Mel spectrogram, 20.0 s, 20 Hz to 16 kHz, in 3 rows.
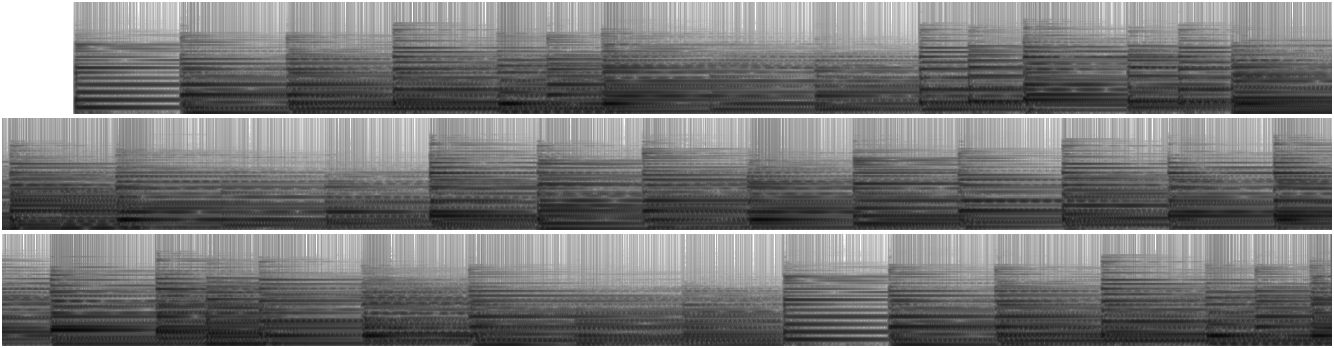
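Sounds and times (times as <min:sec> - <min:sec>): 
piano piece: 0:00.4 - 0:19.9.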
